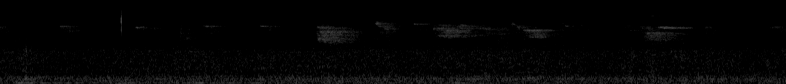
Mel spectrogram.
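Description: Faint chirping of small birds: irregular short high chirps, the loudest about three seconds in, over a low steady hum, with two sharp ticks.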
